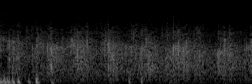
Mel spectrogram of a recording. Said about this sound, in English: Clap hand for Jesus.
